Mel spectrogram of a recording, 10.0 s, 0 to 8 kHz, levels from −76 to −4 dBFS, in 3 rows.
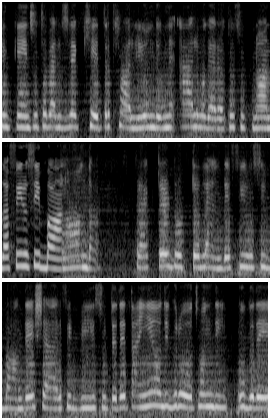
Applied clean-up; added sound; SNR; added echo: neural separator model SepFormer DNS4.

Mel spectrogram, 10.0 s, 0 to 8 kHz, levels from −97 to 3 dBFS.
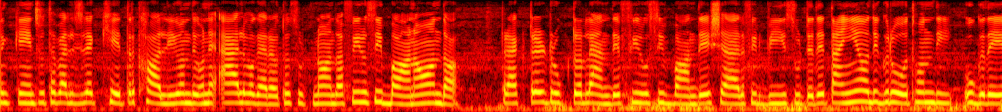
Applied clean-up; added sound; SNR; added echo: none; none; none; none.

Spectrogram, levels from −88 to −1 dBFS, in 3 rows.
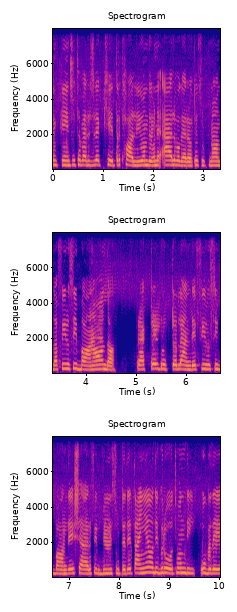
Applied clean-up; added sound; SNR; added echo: neural mask model Resemble Enhance denoiser.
